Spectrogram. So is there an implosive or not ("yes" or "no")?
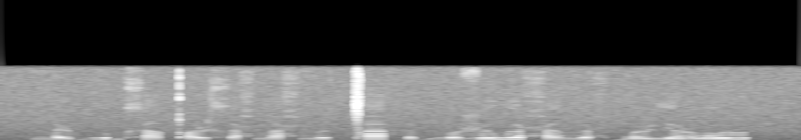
no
